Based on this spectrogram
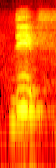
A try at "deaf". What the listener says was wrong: This one here is irregular. It's actually pronounced deaf, instead of deef. Yeah, deaf.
